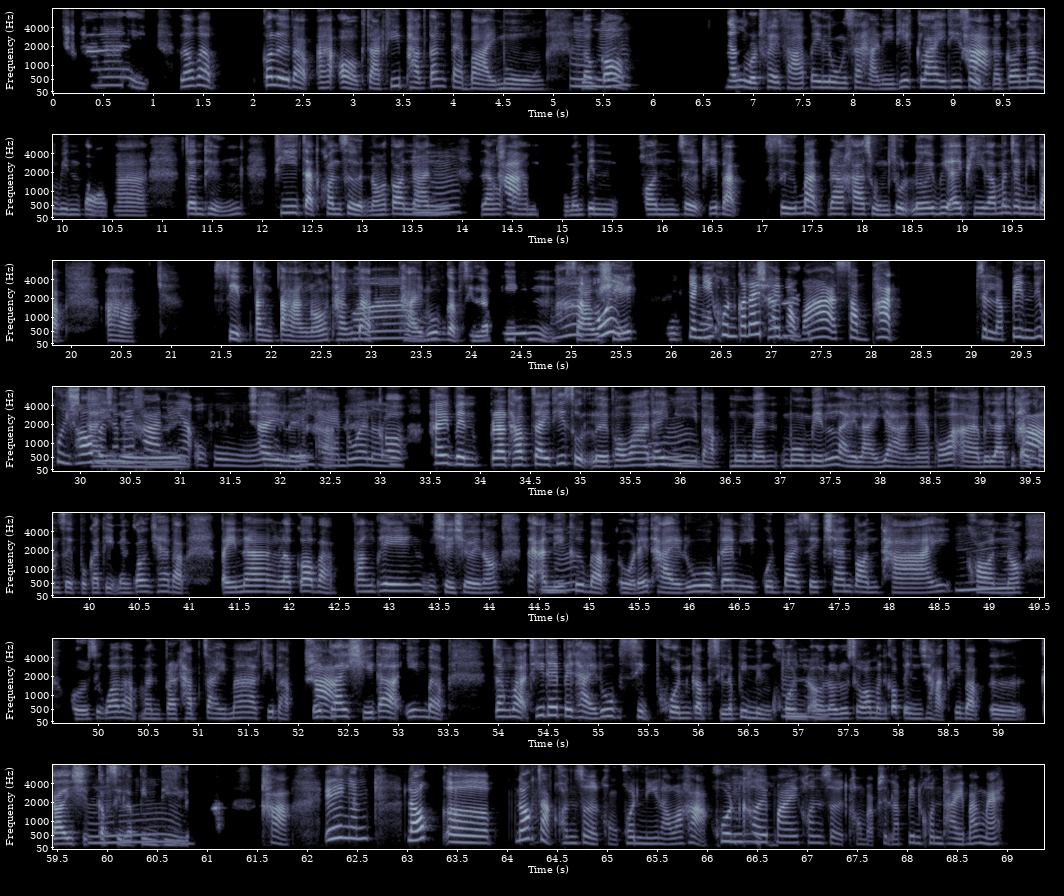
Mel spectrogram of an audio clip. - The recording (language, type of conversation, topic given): Thai, podcast, คอนเสิร์ตไหนที่คุณเคยไปแล้วประทับใจจนถึงวันนี้?
- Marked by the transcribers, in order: other background noise; in English: "Section"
